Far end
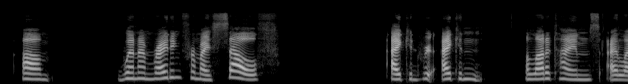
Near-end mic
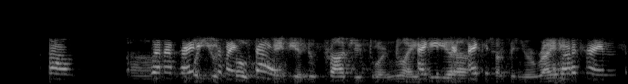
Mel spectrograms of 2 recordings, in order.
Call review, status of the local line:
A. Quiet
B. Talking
B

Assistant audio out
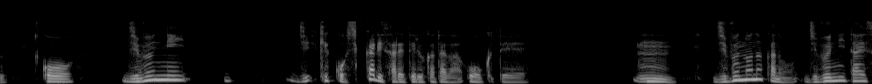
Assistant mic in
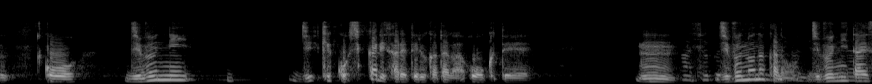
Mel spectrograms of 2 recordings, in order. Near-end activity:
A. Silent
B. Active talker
B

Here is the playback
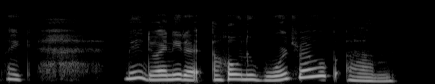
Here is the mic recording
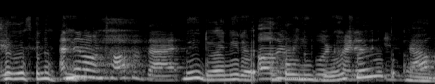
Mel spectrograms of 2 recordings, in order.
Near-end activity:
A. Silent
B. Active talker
B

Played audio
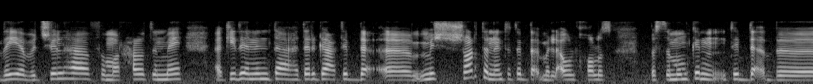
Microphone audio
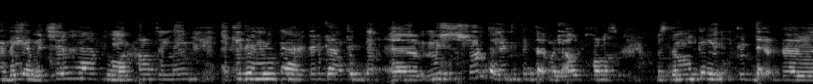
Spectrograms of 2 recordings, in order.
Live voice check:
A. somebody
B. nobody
B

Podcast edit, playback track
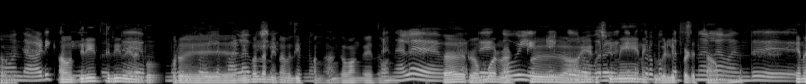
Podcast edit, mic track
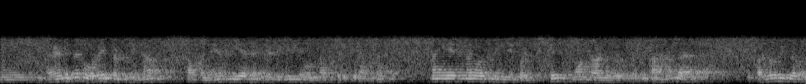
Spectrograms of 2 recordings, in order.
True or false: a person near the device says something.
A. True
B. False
A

